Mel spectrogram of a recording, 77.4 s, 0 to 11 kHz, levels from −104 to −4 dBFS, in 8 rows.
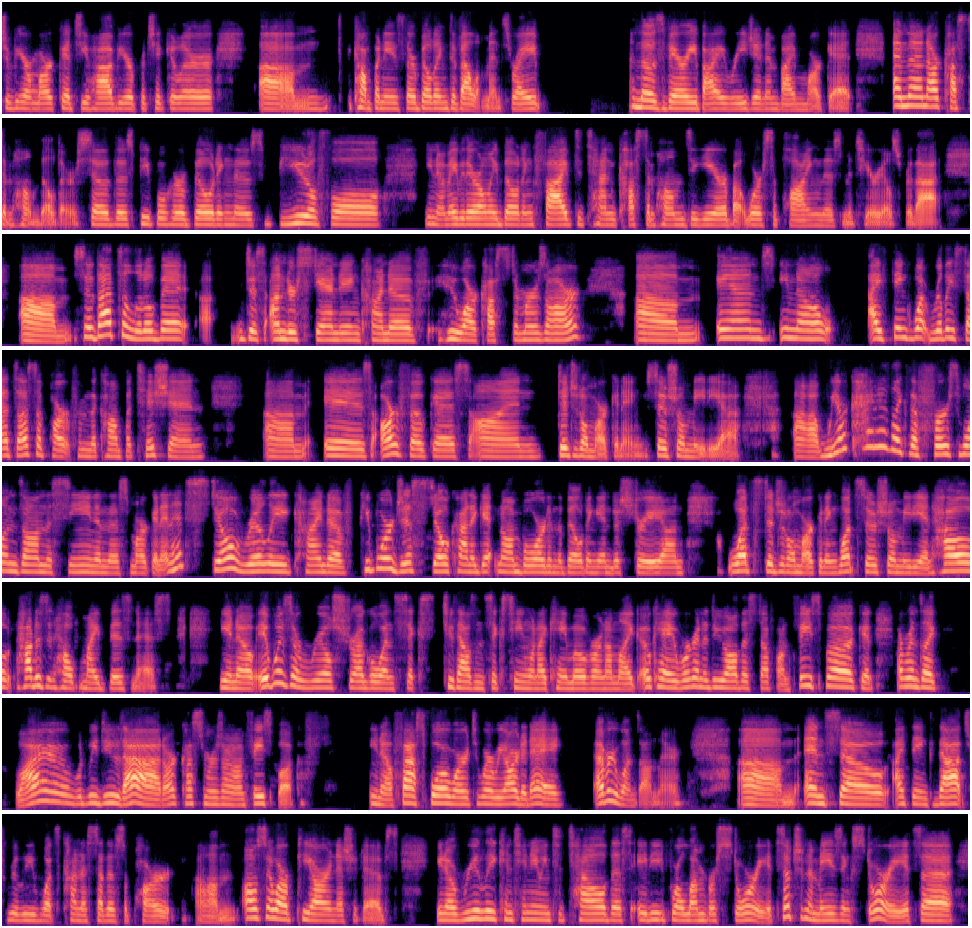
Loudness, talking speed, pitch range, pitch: -25 LUFS, 180 wpm, 175-225 Hz, 195 Hz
